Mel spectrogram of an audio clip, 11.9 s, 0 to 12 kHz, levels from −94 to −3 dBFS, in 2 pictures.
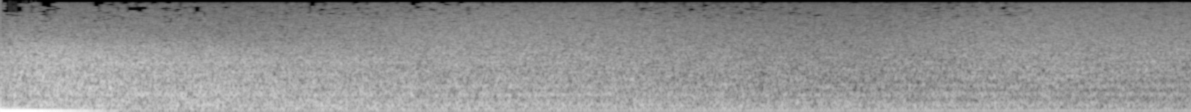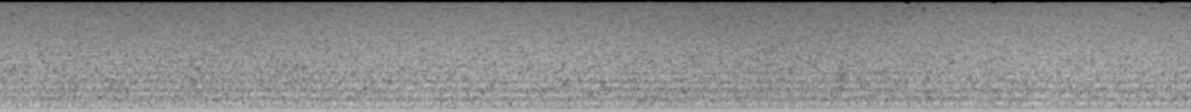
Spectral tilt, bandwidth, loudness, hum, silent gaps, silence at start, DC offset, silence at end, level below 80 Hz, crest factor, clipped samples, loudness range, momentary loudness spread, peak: -3.5 dB/octave; 11.5 kHz; -21 LUFS; 60 Hz at -30 dBFS; none; 0 s; 0.7%; 0 s; -20 dBFS; 18 dB; under 0.1%; 4 LU; 7 LU; 0 dBFS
